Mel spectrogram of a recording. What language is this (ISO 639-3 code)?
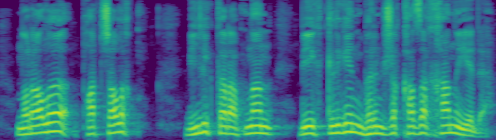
kaz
